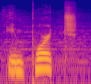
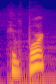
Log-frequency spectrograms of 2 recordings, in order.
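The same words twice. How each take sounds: First: The T is released with a burst. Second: The T is held without a burst. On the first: The speaker calls it wrong. "I don't say import" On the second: The speaker calls it right. "I don't release that T"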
